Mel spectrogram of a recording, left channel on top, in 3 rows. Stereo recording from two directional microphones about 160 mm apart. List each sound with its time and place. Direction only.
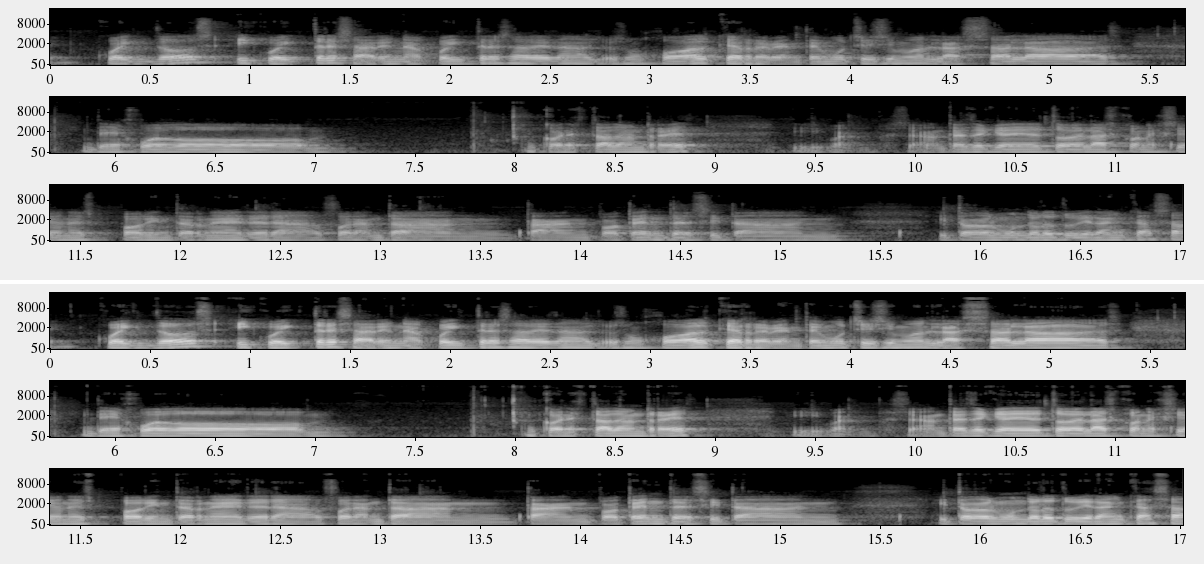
0.3 s speech: 35° right (ahead or behind)
0.9 s speech: 20° right (ahead or behind)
